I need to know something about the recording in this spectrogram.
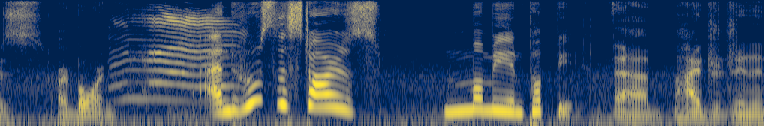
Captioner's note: baby crying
